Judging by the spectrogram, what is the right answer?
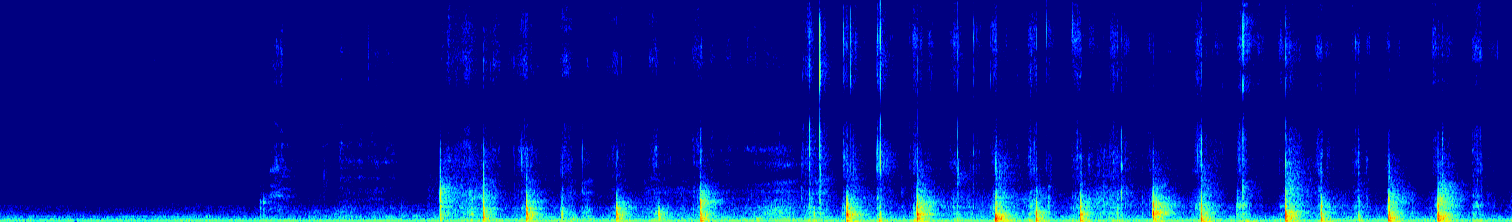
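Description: A spoon breaking up boiled potatoes in a cooking pot, knocking against the pot in quick, irregular strikes that start about three seconds in and come two or three a second, over a low steady hum.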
